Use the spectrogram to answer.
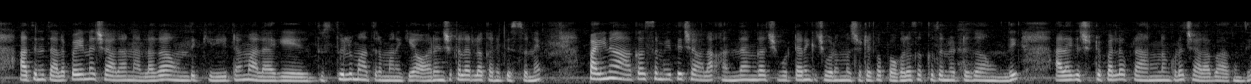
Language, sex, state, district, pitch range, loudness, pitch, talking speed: Telugu, female, Andhra Pradesh, Visakhapatnam, 190-220 Hz, -21 LUFS, 200 Hz, 160 wpm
